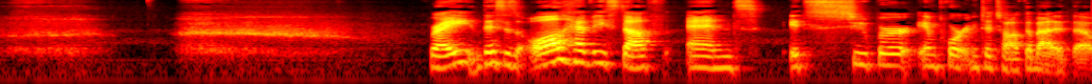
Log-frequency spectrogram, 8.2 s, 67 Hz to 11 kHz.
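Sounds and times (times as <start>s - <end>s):
person taking a deep breath: 0.0s - 2.9s
speech: 3.2s - 8.1s.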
